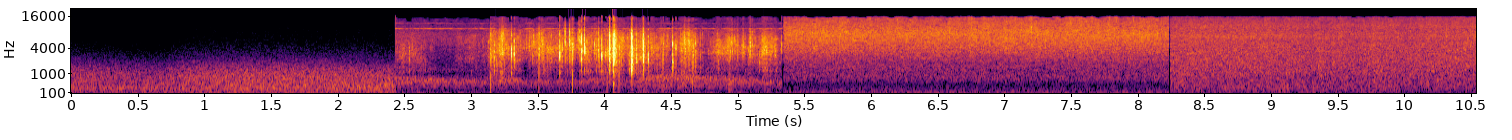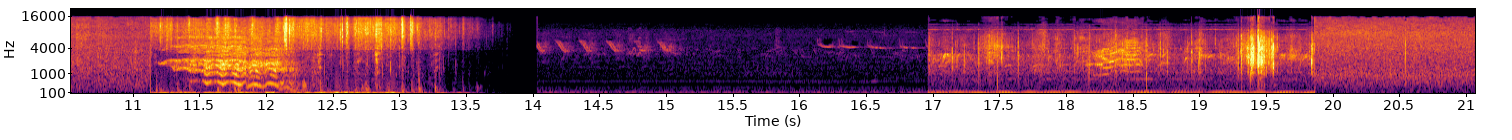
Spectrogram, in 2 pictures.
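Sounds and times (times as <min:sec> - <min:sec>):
horse neighing: 0:11.2 - 0:12.5.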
